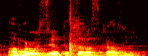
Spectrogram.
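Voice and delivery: usual speaking voice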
